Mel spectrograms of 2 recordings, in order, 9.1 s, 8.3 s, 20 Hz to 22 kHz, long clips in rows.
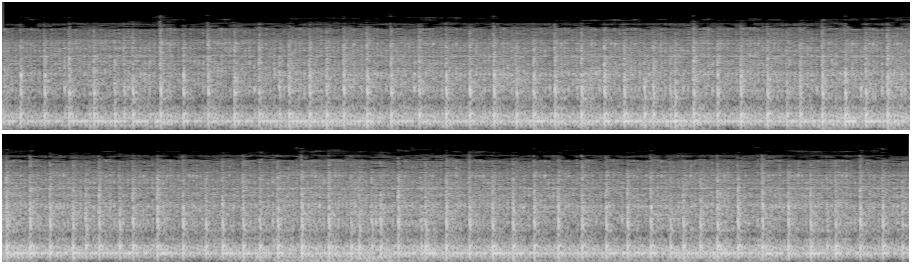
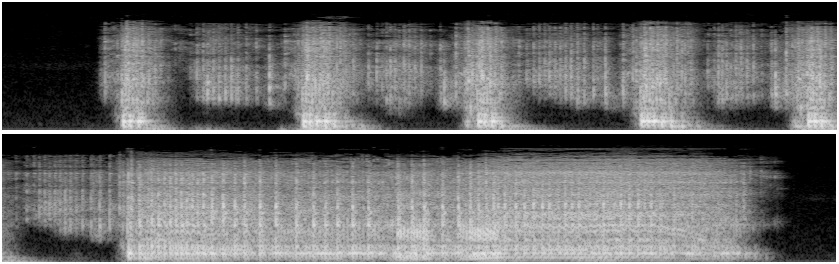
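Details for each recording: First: Husqvarna T435 top-handle chainsaw, after repair of anti-vibration springs that had stretched beyond their limits and caused a won't-start, won't-stay-running complaint. Steady high-pitched buzz at constant high revs, even rapid firing with no stumbles or surges; it runs normally. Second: Husqvarna T435 top-handle chainsaw, won't stay running, good fuel, clean cylinder, good air filter: five pull-start pops, then ragged boggy running for three seconds before dying on its own; stalling from an intake air leak, intake boot suspected.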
